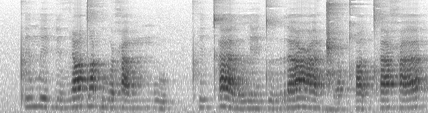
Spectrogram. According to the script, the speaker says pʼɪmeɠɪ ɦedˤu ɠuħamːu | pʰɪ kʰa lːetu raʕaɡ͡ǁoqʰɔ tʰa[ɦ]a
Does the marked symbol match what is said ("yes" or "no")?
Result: no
